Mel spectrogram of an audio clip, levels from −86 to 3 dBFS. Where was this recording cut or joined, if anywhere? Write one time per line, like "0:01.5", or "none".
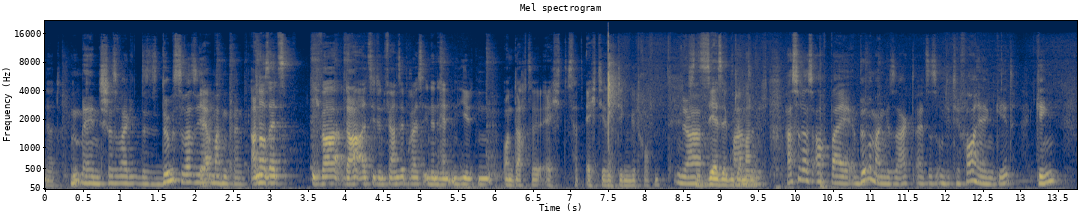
none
